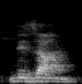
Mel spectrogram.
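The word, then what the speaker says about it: design: एन के पहले से आया जी क्या होगा साइलेंट होगा तो क्या पढ़ेंगे डिजाइन है ना डिजाइन इस तरह से यह भी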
